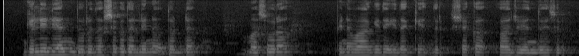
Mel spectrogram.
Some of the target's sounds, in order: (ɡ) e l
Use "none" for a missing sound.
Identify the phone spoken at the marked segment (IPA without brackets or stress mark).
ɡ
